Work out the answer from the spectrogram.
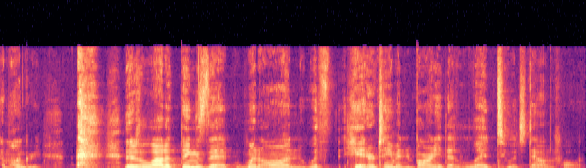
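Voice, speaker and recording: A man in his twenties hosting a casual livestream chat, rambling and repeating himself with soft trailing asides. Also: deep voice, moderate pace, husky. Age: 20s. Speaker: livestream host.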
